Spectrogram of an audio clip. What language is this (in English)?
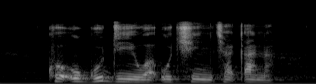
Venda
